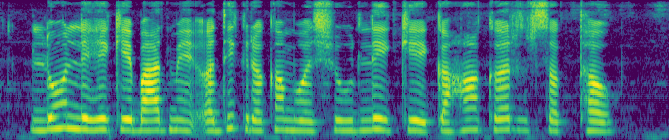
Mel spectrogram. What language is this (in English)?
Chhattisgarhi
